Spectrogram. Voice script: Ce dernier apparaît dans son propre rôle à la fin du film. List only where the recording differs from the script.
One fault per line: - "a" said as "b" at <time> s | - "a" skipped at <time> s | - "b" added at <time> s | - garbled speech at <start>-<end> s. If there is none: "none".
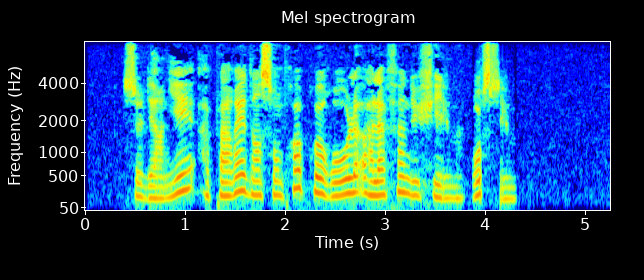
- garbled speech at 3.9-4.3 s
